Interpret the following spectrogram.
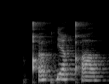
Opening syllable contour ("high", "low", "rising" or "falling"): low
